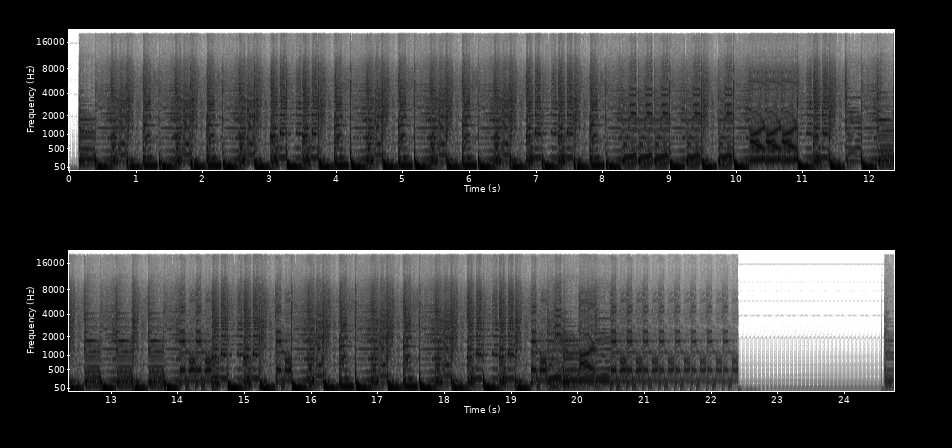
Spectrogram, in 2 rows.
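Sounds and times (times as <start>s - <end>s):
tune on a MOS6581R4 sound chip: 0.2s - 22.4s.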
